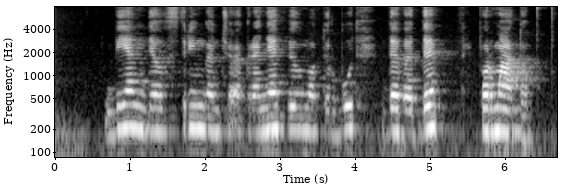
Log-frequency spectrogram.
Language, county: Lithuanian, Telšiai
